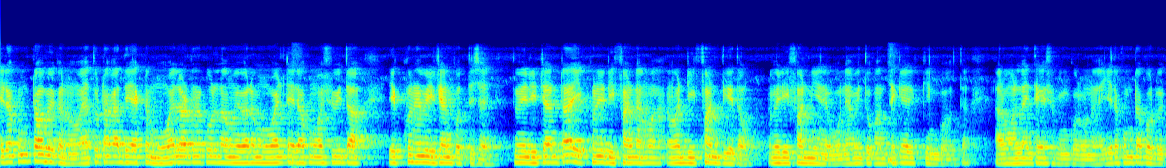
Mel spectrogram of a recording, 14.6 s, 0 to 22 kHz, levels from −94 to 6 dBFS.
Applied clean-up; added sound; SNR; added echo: neural separator model SepFormer DNS4.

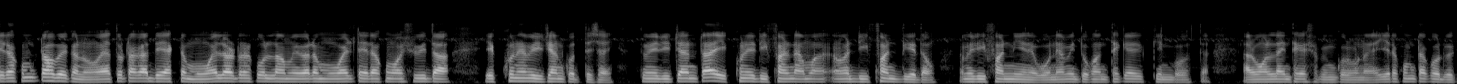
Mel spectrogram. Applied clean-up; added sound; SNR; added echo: none; none; none; none.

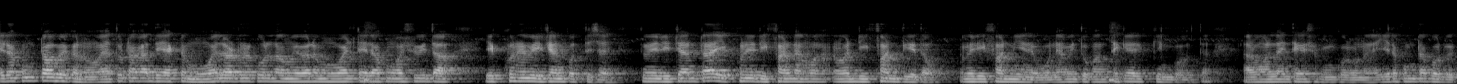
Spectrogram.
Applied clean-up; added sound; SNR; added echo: none; Snare drum; 17 dB; reverberation time 0.8 s.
